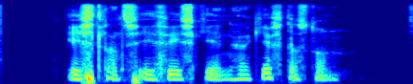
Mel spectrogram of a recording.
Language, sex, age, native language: Icelandic, male, 20-29, Icelandic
